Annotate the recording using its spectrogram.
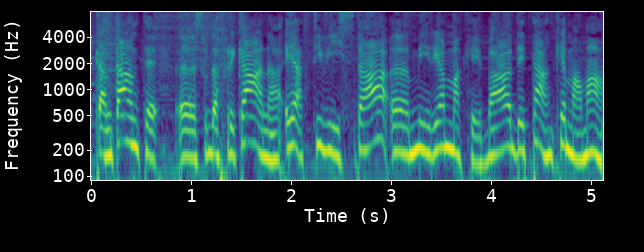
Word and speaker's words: Makeba: Su Radio Marte, beh, bisogna spostare l'accento. In realtà lei si chiama Makeba perché sa che questa canzone è dedicata a Miriam Makeba.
